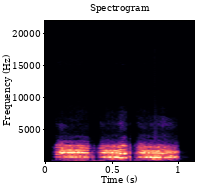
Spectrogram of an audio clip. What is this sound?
Alien Funny 00
A strange and somewhat comic alien voice sound to be used in futuristic and sci-fi games. Useful for a robotic alien sidekick, who are handy to have around, but unable to help you in battle.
